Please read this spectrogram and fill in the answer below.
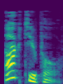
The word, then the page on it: octuple: British English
